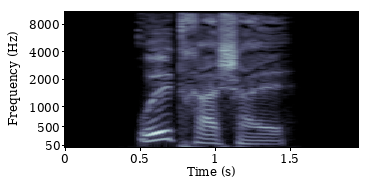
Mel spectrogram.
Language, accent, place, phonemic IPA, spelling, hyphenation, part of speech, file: German, Germany, Berlin, /ˈʊltʁaʃal/, Ultraschall, Ul‧tra‧schall, noun, De-Ultraschall.ogg
- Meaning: ultrasound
